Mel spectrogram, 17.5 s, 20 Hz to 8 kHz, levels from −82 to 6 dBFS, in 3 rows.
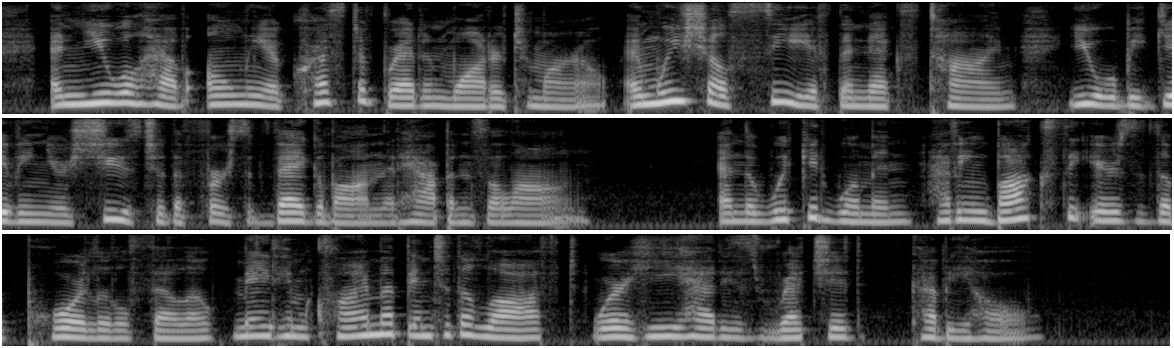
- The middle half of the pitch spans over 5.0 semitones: No, average, 3.5 semitones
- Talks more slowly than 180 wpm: No, fast, 205 wpm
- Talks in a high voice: No, medium, 180 Hz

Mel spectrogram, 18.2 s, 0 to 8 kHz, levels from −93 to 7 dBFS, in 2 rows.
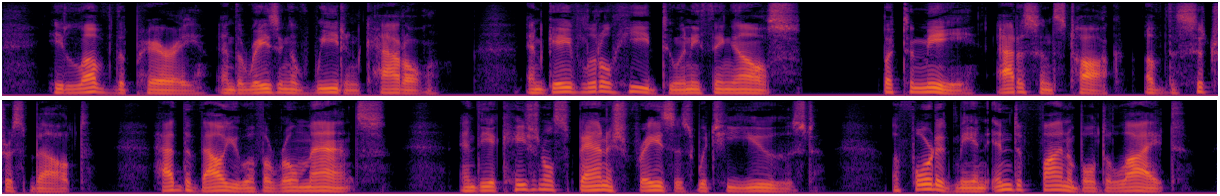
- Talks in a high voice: No, low, 110 Hz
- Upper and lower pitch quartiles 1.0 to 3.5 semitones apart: No, average, 4.0 semitones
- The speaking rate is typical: Yes, average, 150 wpm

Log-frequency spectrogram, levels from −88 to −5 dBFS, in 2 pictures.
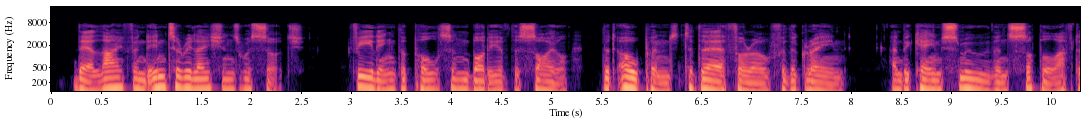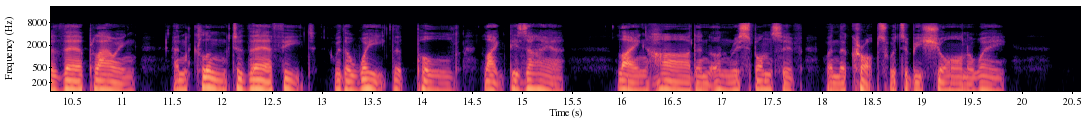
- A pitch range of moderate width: Yes, average, 3.3 semitones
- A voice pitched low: Yes, low, 115 Hz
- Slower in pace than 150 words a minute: No, average, 155 wpm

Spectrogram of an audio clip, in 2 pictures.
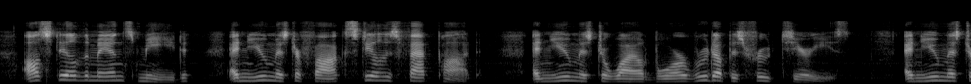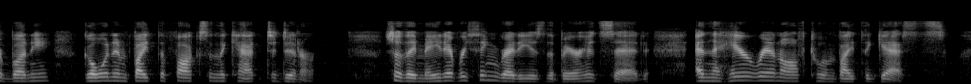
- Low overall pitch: No, medium, 160 Hz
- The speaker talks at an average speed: Yes, average, 170 wpm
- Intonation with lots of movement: No, average, 3.8 semitones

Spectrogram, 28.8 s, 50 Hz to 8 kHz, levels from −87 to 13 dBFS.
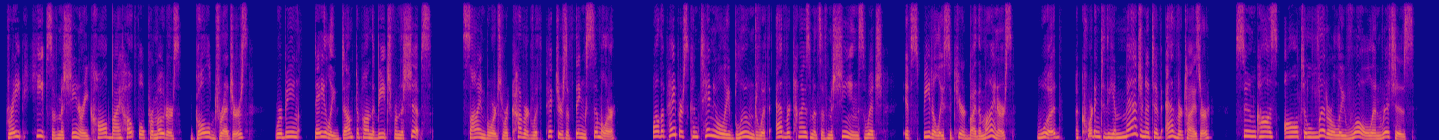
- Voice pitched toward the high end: Yes, high, 215 Hz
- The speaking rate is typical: No, slow, 120 wpm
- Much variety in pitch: Yes, wide, 6.5 semitones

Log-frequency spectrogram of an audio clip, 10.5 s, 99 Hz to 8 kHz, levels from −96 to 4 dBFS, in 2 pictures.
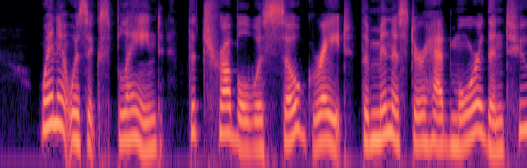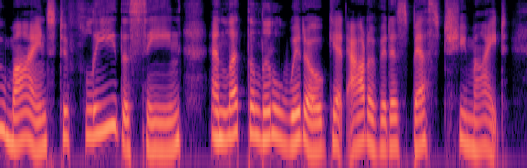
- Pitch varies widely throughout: No, average, 4.1 semitones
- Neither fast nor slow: Yes, average, 190 wpm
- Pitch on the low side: No, high, 200 Hz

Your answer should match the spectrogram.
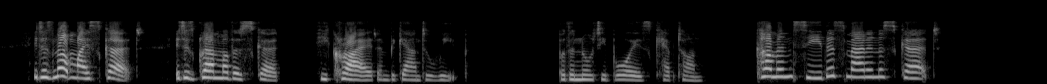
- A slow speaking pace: No, average, 170 wpm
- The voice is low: No, very high, 260 Hz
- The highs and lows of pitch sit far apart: Yes, wide, 7.2 semitones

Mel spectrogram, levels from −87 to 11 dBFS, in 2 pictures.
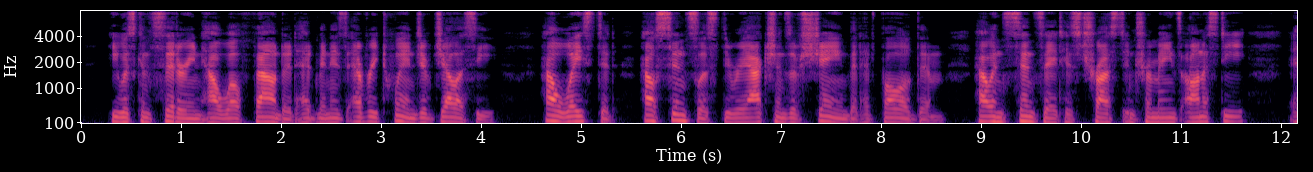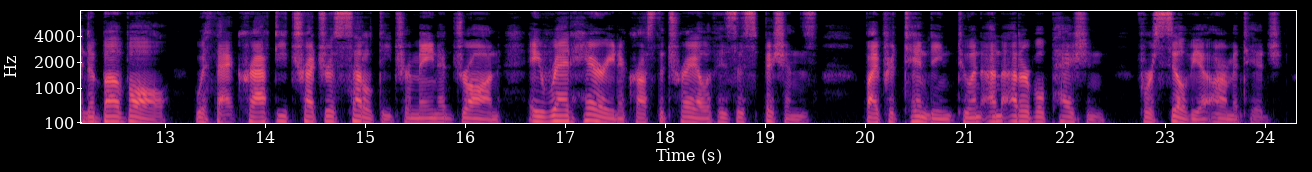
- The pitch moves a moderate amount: Yes, average, 3.9 semitones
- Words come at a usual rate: Yes, average, 150 wpm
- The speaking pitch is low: Yes, low, 115 Hz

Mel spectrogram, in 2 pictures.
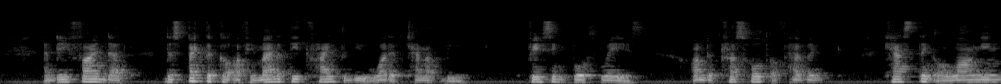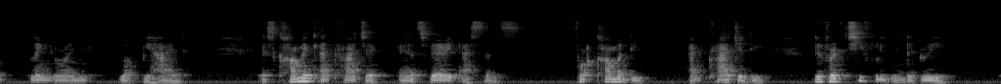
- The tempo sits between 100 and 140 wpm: Yes, slow, 135 wpm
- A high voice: No, low, 105 Hz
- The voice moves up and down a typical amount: Yes, average, 4.2 semitones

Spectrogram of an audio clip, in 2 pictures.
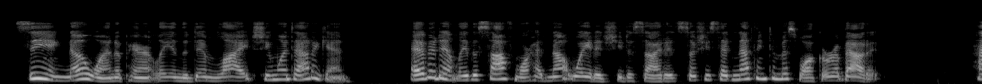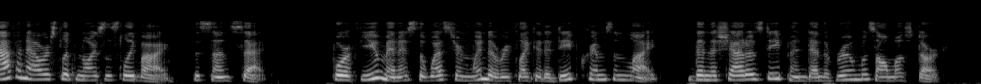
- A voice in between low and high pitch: No, high, 215 Hz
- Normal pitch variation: No, wide, 6.4 semitones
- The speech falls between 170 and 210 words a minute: Yes, average, 185 wpm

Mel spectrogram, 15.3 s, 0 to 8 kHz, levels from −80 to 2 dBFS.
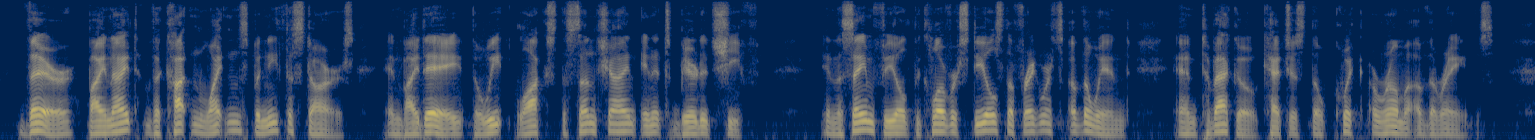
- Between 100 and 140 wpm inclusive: No, average, 165 wpm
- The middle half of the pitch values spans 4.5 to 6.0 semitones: Yes, wide, 5.5 semitones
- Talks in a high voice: No, low, 100 Hz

